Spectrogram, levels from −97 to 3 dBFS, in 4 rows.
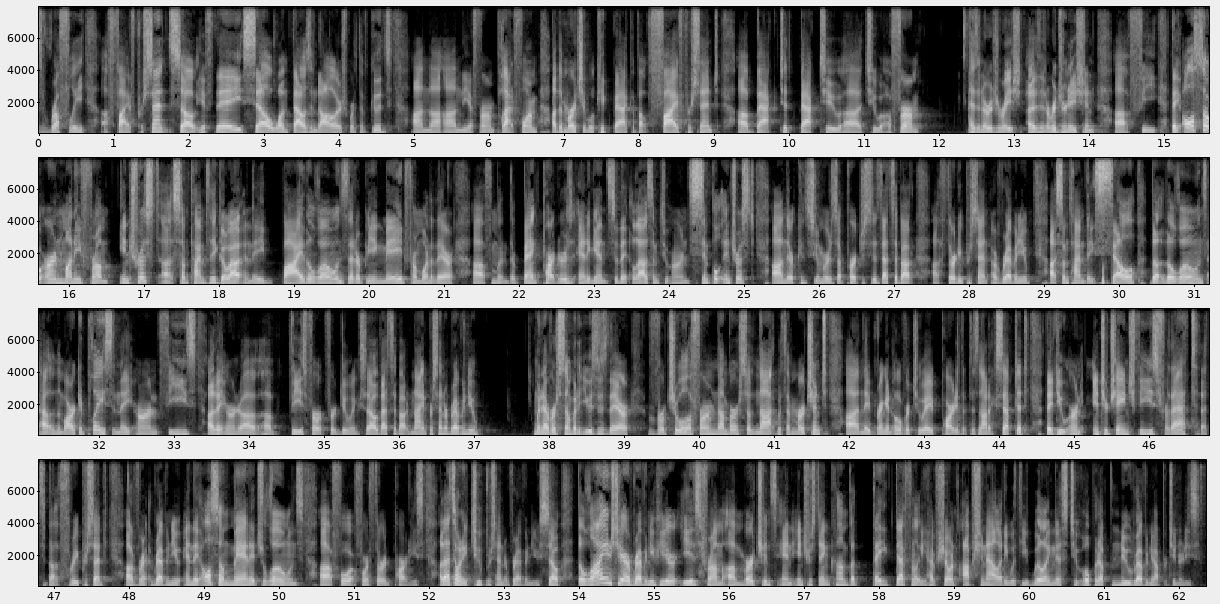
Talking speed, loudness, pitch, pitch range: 200 wpm, -23 LUFS, 155 Hz, 135-180 Hz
